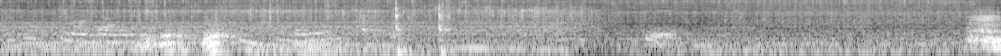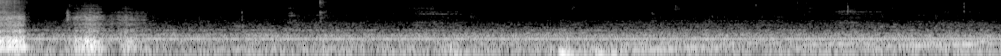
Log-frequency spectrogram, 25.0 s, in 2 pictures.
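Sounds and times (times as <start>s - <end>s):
meat sizzling on grill pan: 0.0s - 12.8s.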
